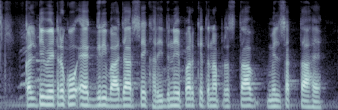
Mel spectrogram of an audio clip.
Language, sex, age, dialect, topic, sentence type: Hindi, male, 25-30, Awadhi Bundeli, agriculture, question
